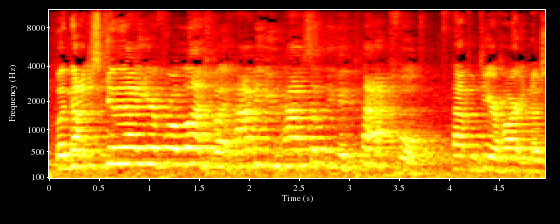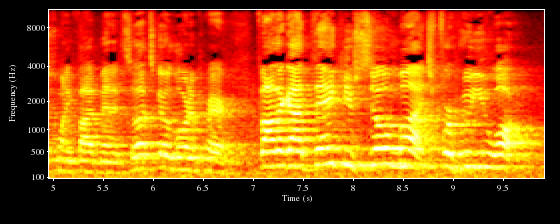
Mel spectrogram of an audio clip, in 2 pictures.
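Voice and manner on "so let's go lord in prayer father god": ordinary talk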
